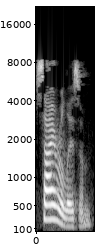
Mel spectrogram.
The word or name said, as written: sirolimus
